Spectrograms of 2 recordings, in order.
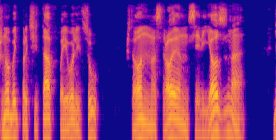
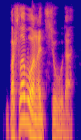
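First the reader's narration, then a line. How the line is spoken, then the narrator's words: Officer barking sharply. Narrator (Russian): прикрикнул поручик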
